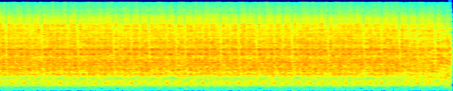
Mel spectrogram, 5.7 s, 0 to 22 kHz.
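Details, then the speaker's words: Korean car with 1.7 engine and dual-clutch (DCT) gearbox, typically failing around 100,000 km: loose, uneven, bright metallic chatter and shudder at idle, about two a second; failing DCT, not engine. "DCT 미션이 장난을 치면서 떨고 있어요. 아이고야."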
